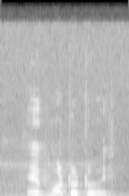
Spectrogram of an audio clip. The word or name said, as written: ErmOTOToy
